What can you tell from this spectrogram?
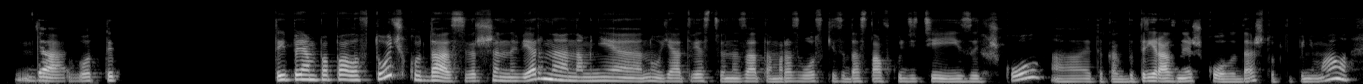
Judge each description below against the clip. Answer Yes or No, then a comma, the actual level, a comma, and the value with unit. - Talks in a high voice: No, medium, 150 Hz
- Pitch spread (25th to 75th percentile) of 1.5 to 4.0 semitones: No, average, 4.8 semitones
